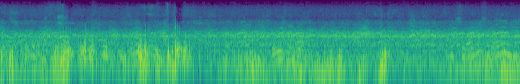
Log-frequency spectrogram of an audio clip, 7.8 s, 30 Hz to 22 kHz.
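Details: Migrating snow geese, some 100,000 gathered at Middle Creek wildlife refuge before continuing north to breeding grounds; constant chorus of honks under low rumbling wind-like noise, with several sharp nearer calls cutting through.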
